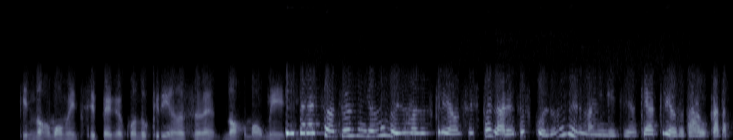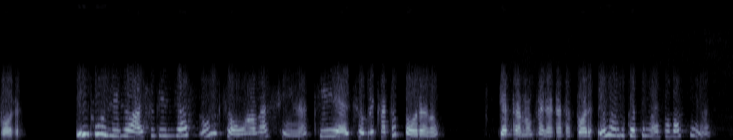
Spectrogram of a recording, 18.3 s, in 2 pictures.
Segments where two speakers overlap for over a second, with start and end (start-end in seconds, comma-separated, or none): none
